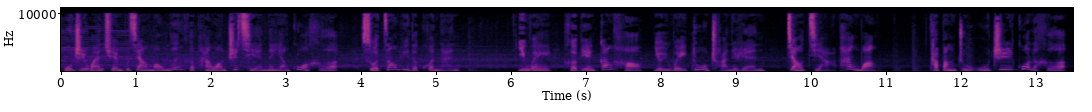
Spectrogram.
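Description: A woman's voice: mid-range voice, big pitch swings, a little slow, warm tone, a little hiss or hum. A woman narrating a radio drama as a storyteller, reading from a script.

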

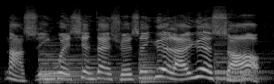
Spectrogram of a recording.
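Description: Earnest high-voiced little schoolboy. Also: female voice, lively intonation, normal speed, over loud music. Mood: earnest, pleading. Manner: childlike, earnest. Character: earnest, eager young schoolboy son. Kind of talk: children's audio drama acting.

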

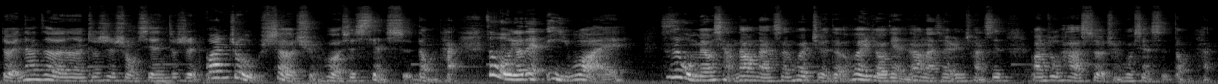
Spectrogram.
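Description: Taiwanese mandarin girl cohosting a podcast, lowish voice, casual chat, roomy echo w music behind. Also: lively intonation, a little fast, distant mic. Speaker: podcast co-host.

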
